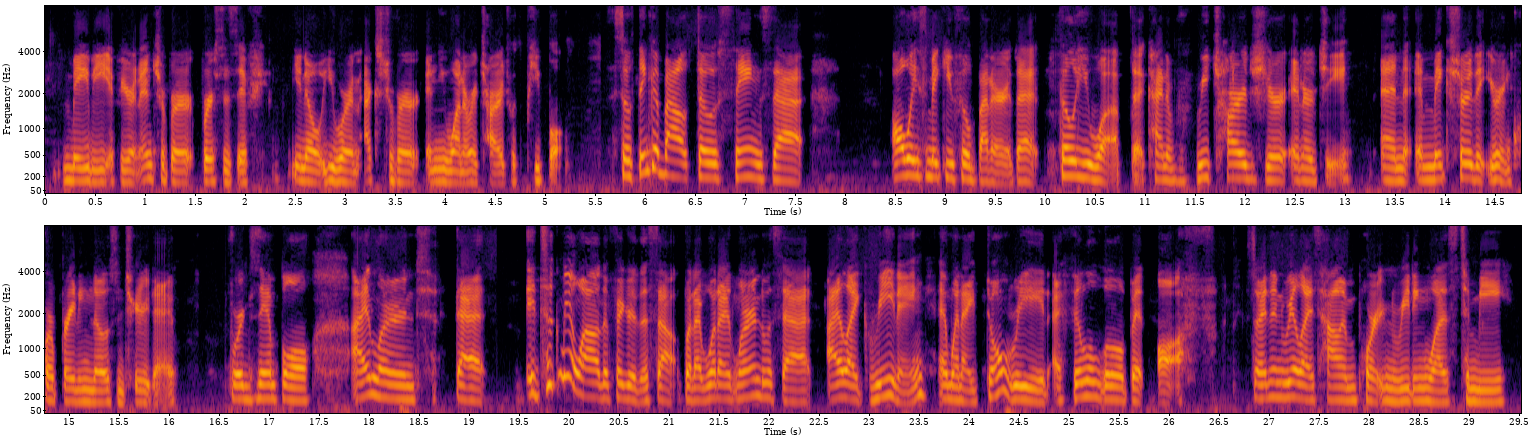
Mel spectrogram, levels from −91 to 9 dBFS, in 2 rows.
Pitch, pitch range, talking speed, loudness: 165 Hz, 150-185 Hz, 195 wpm, -16 LUFS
